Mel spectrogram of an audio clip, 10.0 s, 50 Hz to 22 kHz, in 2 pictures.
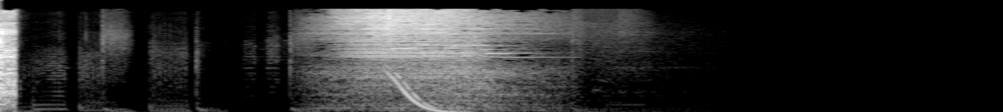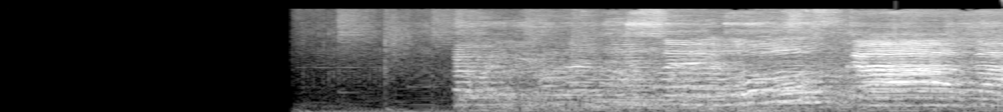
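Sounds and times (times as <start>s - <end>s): children's choir singing: 7.3s - 10.0s.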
